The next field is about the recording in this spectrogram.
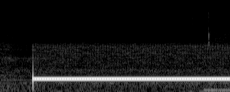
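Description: A phone line rings while calling a pizza restaurant that is closed. One loud, steady mid-pitched tone holds for about two seconds and then cuts off sharply, with nothing else heard.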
